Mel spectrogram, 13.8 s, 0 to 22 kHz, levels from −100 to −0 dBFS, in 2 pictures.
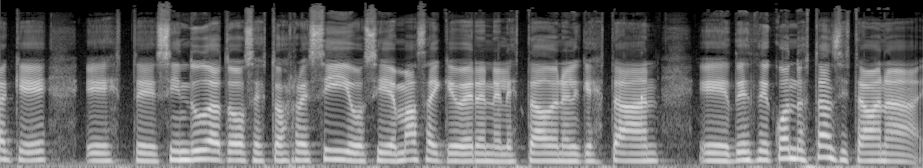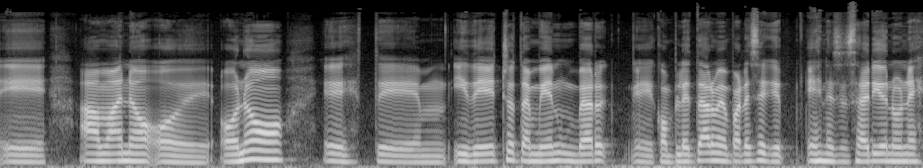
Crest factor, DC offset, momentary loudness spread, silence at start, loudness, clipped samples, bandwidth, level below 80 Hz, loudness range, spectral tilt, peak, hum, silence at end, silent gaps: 14 dB; under 0.1%; 8 LU; 0 s; -19 LUFS; under 0.1%; 19 kHz; -40 dBFS; 2 LU; -4.5 dB/octave; -4 dBFS; none; 0 s; none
